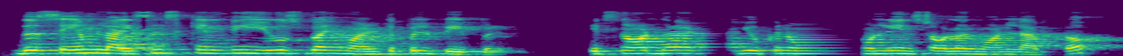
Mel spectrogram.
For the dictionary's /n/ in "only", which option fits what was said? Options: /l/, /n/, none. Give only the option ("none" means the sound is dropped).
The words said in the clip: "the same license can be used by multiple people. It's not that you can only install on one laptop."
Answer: /n/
